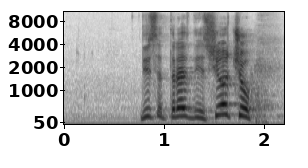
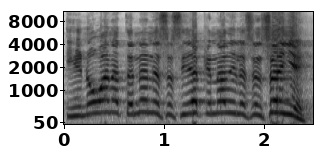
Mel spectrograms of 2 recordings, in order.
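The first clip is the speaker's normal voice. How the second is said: loud; 7 semitones higher, 12 dB louder than usual. Acted. Cita de Jesús predicando.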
